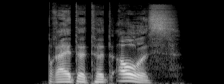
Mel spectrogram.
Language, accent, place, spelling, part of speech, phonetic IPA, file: German, Germany, Berlin, breitetet aus, verb, [ˌbʁaɪ̯tətət ˈaʊ̯s], De-breitetet aus.ogg
- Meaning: inflection of ausbreiten: 1. second-person plural preterite 2. second-person plural subjunctive II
